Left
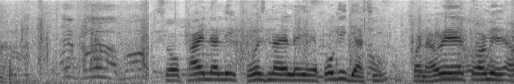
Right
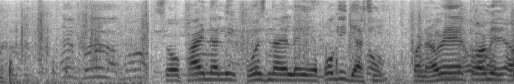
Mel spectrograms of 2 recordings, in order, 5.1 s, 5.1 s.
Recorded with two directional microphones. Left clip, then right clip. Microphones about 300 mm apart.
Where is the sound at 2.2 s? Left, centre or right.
Right.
